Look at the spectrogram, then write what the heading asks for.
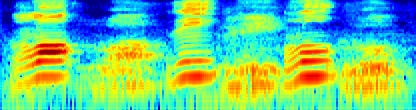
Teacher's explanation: را پر ہوگا، ری باریک ہوگی اور رو پھر پر ہوگا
